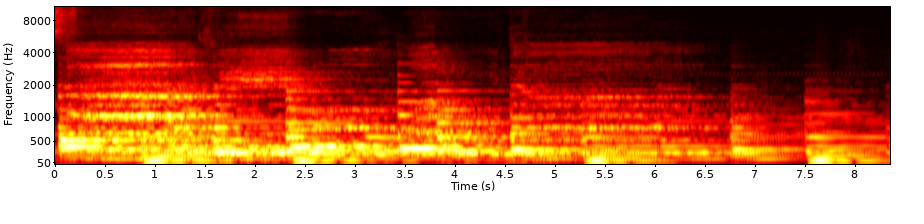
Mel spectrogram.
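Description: Mixed choir of men's and women's voices singing in parts, holding sustained chords that change every second or so, with a low bass line under them.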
